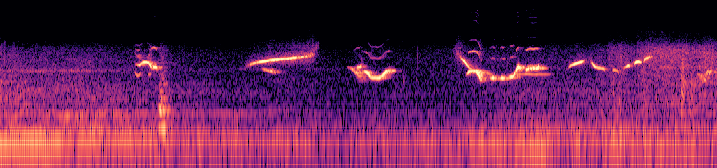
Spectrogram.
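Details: Bowing white-rumped shama giving sparse, clear whistled phrases: a rising slurred whistle, looping and falling notes, then a short cluster of varied whistles, separated by quiet gaps of a second or two over faint low background hum.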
